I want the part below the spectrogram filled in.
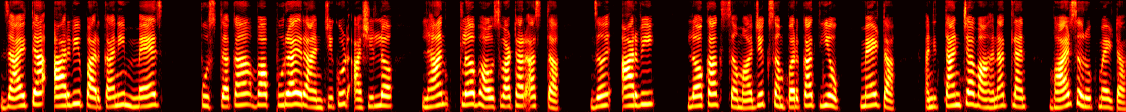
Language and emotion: Goan Konkani, neutral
